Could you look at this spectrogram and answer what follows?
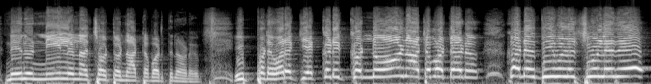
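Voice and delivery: shouted, high-pitched sermon lines; full-force preaching. Acted. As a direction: preach it out with fire to the crowd. Preaching climax. (పూర్తి ఉత్సాహంతో బోధన)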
